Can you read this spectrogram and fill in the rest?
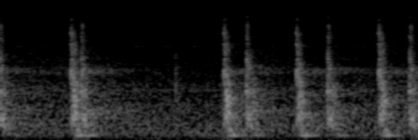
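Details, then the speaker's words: Honda Odyssey with engine off and battery dying overnight from a parasitic draw: crisp double clicks repeating about every half second, traced to a relay cycling inside the sliding door area, reached through the speaker hole. "it's definitely in the door and then there's a noise back here like just the clicking yeah"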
